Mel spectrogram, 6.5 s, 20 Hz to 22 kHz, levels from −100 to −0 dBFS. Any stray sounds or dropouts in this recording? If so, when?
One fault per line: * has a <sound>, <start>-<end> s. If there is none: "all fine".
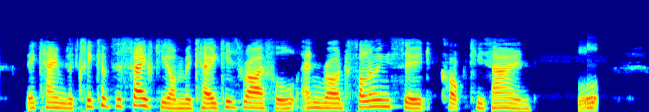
* has a laugh, 5.8-6.0 s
